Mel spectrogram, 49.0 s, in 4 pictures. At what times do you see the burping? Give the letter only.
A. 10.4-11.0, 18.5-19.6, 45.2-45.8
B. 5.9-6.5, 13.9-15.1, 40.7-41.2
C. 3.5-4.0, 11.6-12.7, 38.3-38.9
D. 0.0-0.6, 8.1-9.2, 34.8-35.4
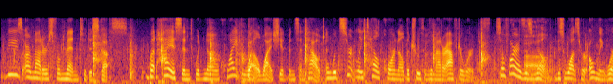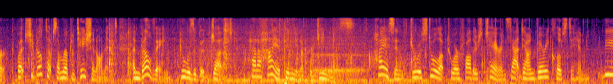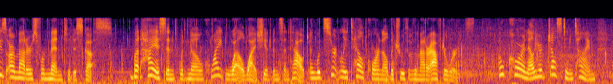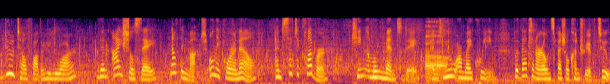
A.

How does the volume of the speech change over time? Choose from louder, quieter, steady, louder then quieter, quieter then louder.
steady.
